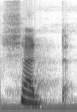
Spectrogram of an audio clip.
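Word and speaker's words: ष: Next ஷ, ஷ இப்படி உச்சரிக்கலாம், ஷட். நெக்ஸ்ட்டு ஷவும் இதே மாதிரி தான் வரும், கொஞ்சம் டங் கேர்ல் பண்ணி உச்சரிக்கணும்.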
